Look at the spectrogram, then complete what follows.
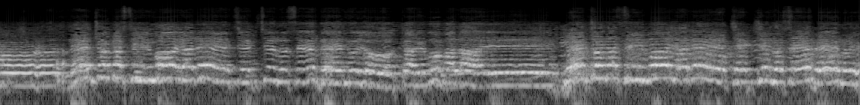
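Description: Men's voices chanting a Muharram noha, a mourning lament, in a sustained melody with long held notes that waver in pitch.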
